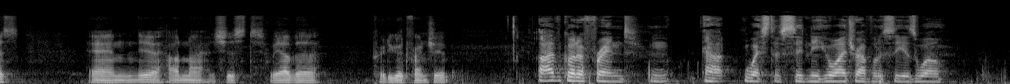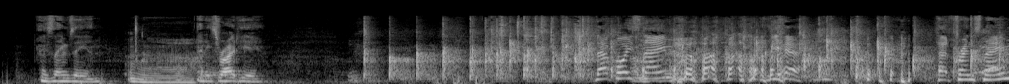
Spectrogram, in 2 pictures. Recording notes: This is our last live school session for the term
